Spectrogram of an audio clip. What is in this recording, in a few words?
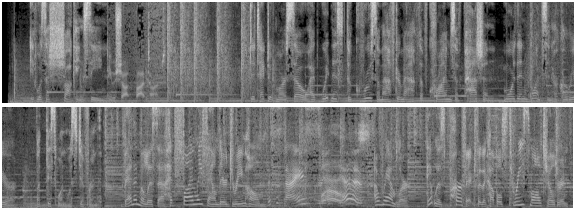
English American TV shows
